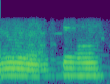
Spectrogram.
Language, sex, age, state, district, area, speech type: Bengali, female, 18-30, West Bengal, Purba Medinipur, rural, conversation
